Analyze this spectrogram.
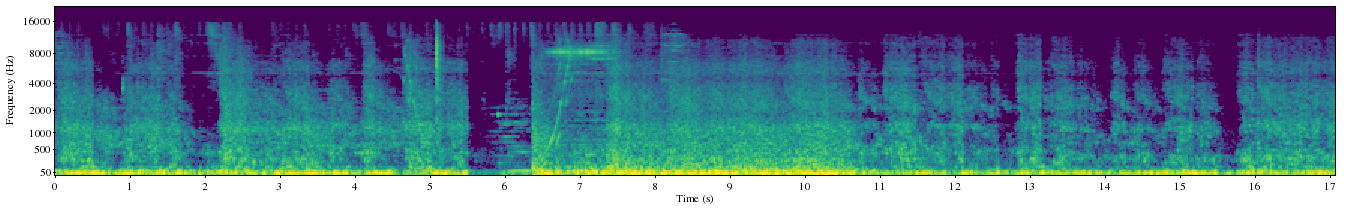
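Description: Video game blasters fire rapidly with laser zaps.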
